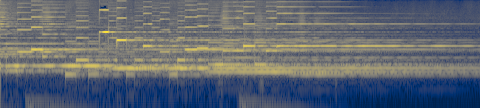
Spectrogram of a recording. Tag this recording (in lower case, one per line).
singing bowl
